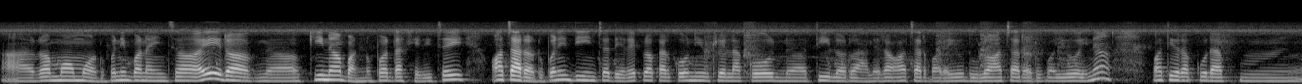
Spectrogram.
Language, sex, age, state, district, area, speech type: Nepali, female, 45-60, West Bengal, Kalimpong, rural, spontaneous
